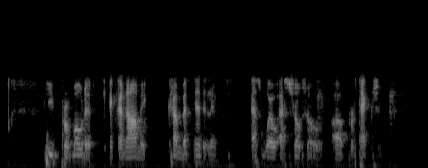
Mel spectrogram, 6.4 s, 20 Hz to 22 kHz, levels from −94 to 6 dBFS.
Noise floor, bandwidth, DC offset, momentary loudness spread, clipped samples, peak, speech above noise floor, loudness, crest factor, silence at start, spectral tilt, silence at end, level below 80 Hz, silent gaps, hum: -85 dBFS; 7.6 kHz; under 0.1%; 17 LU; under 0.1%; -20 dBFS; 39 dB; -44 LUFS; 28 dB; 0.1 s; 0.5 dB/octave; 0.5 s; -80 dBFS; none; none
